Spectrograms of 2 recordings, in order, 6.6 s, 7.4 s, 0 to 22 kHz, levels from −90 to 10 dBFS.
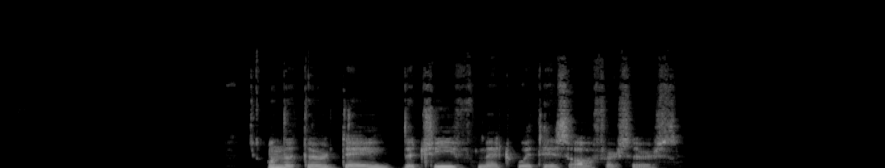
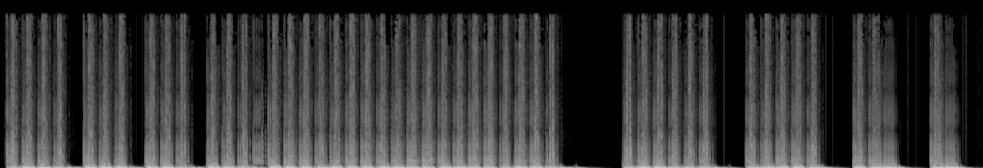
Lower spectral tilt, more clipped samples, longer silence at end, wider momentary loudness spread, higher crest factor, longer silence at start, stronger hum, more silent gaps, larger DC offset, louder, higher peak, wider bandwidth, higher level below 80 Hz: second, -4.5 dB/octave vs -6 dB/octave; neither; first, 1.55 s vs 0.1 s; first, 8 LU vs 5 LU; first, 20 dB vs 14 dB; first, 1.9 s vs 0.05 s; neither; neither; neither; second, -36 LUFS vs -18 LUFS; second, -20 dBFS vs -2 dBFS; second, 15 kHz vs over 20 kHz; second, -76 dBFS vs -18 dBFS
